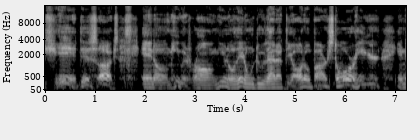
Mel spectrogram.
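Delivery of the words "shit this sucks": high complaint. Retold or imitated. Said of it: "he was like".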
